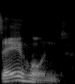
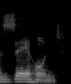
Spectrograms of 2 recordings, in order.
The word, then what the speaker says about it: Seehund: So in German, are all S's pronounced like a Z sound?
